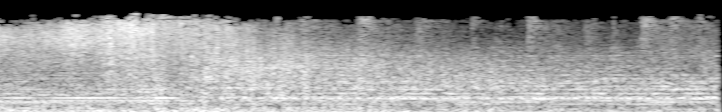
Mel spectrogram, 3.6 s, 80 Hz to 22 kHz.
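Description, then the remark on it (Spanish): A loud explosion boom sound effect rolls on as a sustained, deep rumble with broad crackling hiss layered over it, filling the whole moment without any voices; it depicts the explosion that set the universe in motion about 13.7 billion years ago. “Hace unos 13.700 millones de años, un acontecimiento misterioso puso el universo en marcha, con una explosión.”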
